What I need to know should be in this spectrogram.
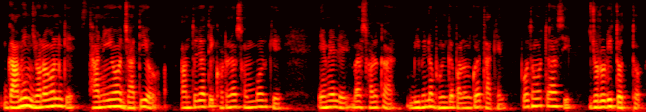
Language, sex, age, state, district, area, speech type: Bengali, male, 18-30, West Bengal, Bankura, urban, spontaneous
